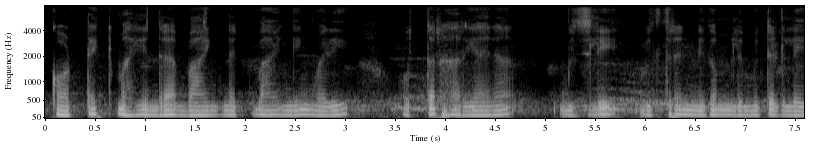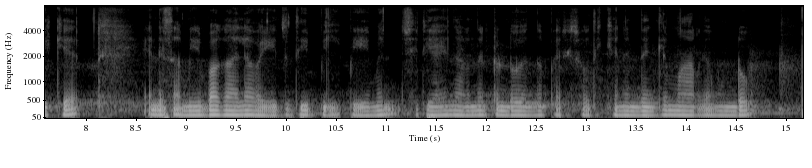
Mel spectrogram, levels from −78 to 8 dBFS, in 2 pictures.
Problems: low volume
